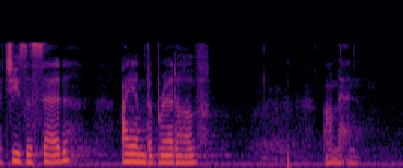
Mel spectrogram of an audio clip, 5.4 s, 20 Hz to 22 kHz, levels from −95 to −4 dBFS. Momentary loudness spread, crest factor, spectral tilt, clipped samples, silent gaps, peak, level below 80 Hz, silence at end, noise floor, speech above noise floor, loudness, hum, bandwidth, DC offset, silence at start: 23 LU; 20 dB; -5 dB/octave; under 0.1%; none; -26 dBFS; -78 dBFS; 0.1 s; -66 dBFS; 23 dB; -43 LUFS; none; 8 kHz; under 0.1%; 0 s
